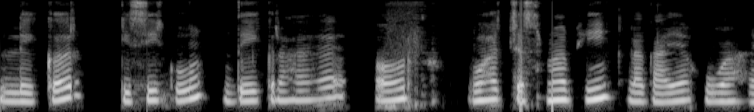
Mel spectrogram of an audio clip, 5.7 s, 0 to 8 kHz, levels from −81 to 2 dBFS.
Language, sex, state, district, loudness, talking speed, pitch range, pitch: Hindi, female, Chhattisgarh, Balrampur, -22 LUFS, 150 wpm, 200-240 Hz, 220 Hz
